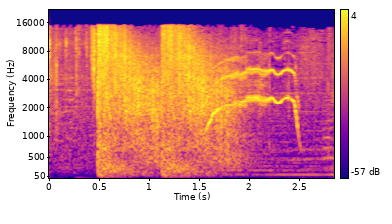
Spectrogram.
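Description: Two loud gunshots ring out in a film scene where two bodyguards are shot, each blast with a lingering rumble. A high whining tone then rises, wavers and drops away.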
